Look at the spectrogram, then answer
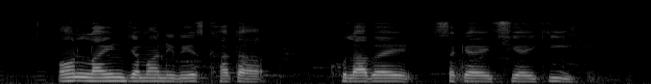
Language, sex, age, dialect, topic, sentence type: Maithili, male, 41-45, Bajjika, banking, question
